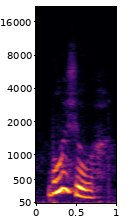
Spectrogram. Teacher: le r final dans ces cas-là on va l'entendre un peu comme quand tu fais des gargarismes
